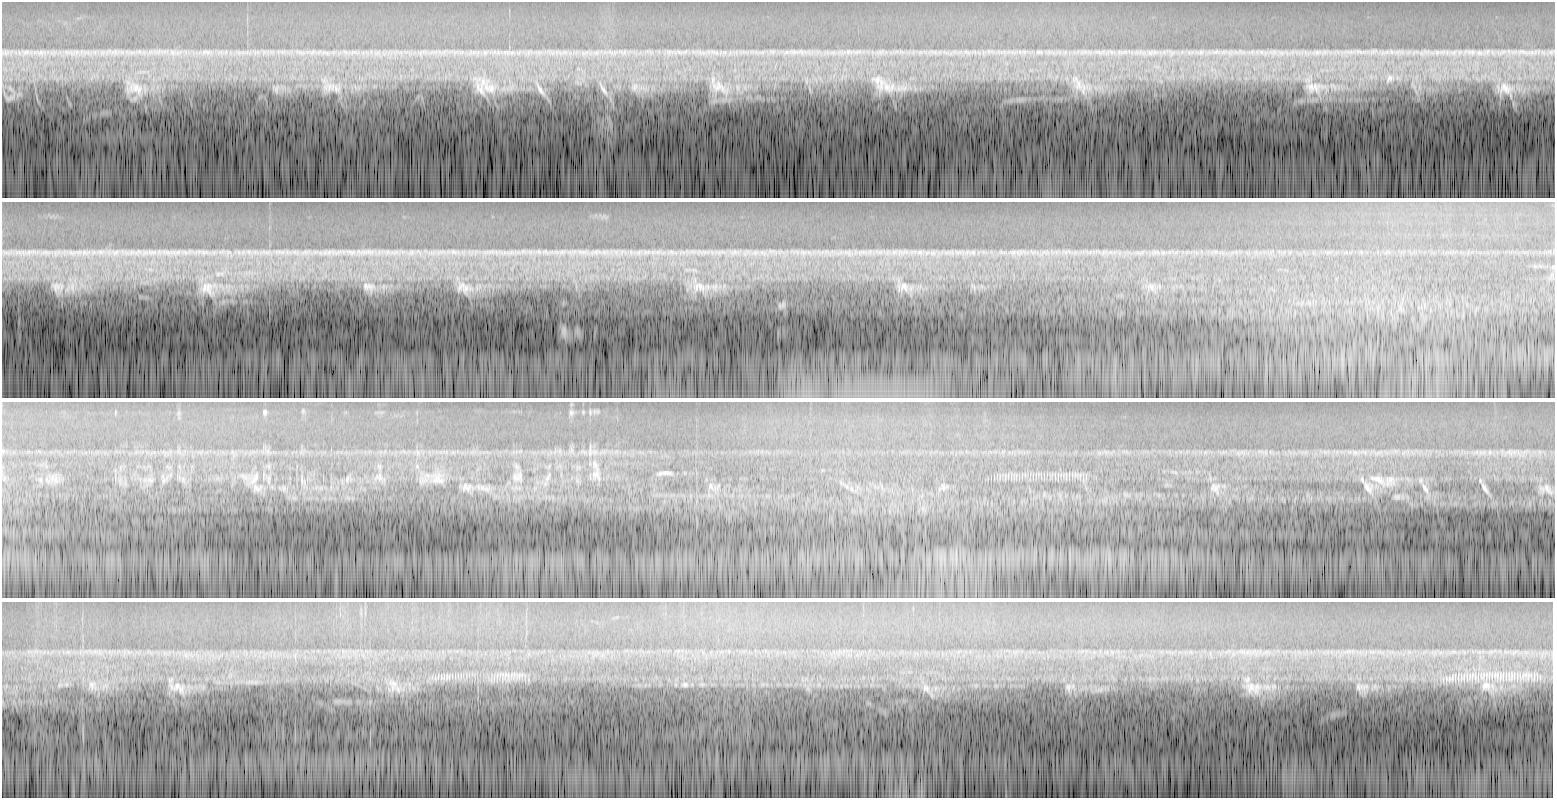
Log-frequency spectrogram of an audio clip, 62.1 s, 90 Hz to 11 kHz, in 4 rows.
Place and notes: Visually, the piece presents as eight SM58 microphones hanging from branches of a tree, in this case a cedar. The microphones are used 'backwards', as tiny speakers. The sounds heard are from the collection of William WH Gunn, early Canadian environmental sound recordist (provided courtesy of the Macaulay Library, Cornell University), and are all birdsongs recorded in various Ontario locations in 1951-52, including on Manitoulin Island. Periodically Gunn can be heard introducing a recording, and the recording follows. All the birdsongs are played back slowed down to 20% of their original speed.
Recorded with Zoom H2n placed under the tree.
ON, Canada, 9 July 2016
